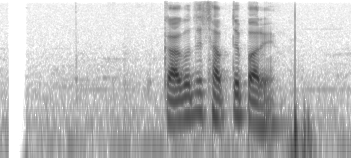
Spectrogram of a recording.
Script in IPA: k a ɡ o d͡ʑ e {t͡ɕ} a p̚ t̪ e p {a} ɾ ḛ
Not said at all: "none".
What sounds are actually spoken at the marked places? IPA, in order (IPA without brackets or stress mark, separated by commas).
t͡ɕʰ, a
